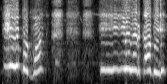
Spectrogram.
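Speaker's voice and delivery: high, loud alarmed cry; panicked mother. Acted. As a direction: gasp out in sudden alarm. Mother finds son missing. (अचानक घबराकर, ऊँची ज़ोरदार आवाज़ में)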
